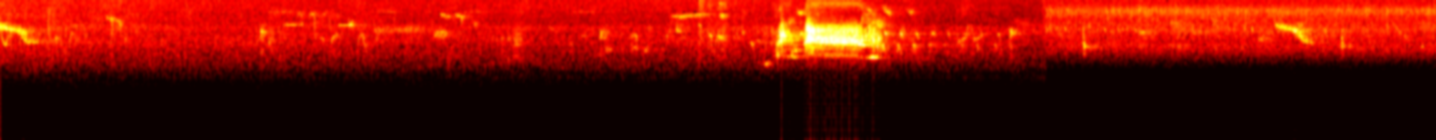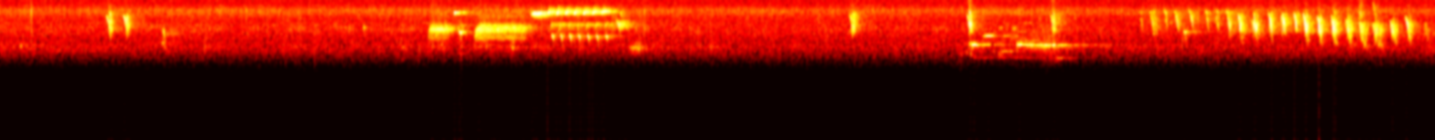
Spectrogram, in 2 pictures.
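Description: Light spring rain falling on a pond, a steady soft hiss, with birds chirping and singing at intervals. The loudest burst of song comes about eight seconds in, and a fast pulsed trill starts near the end.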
